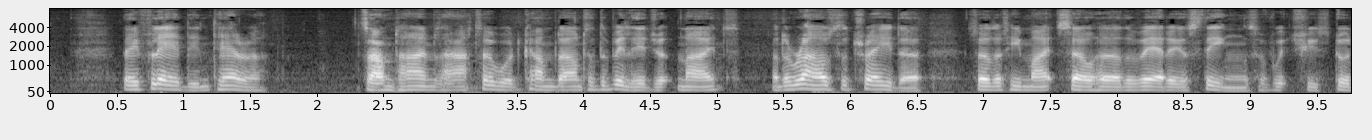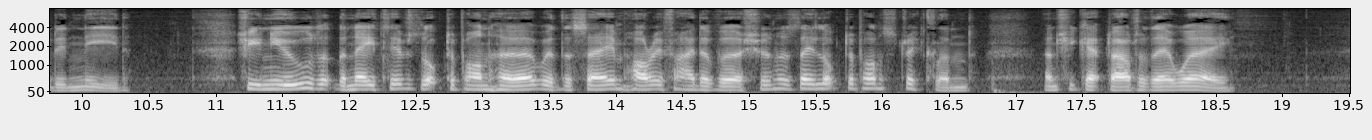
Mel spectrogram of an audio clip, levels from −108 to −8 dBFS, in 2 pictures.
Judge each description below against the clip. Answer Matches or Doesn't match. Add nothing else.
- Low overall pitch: Matches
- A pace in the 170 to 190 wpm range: Matches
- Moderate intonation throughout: Matches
